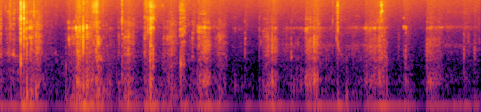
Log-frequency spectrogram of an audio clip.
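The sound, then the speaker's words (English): Crunching and chewing of spicy barbecue potato chips, a rapid series of crisp, crackly bites with steady mastication, loud, no talking. “No, oh, it tastes like a barbecue chip with a, a spicy after.”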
